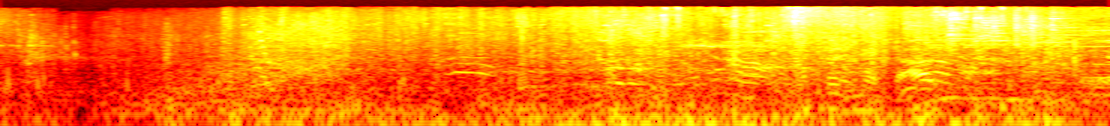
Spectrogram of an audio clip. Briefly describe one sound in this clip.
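Abilities burst and crackle loudly in a video game fight.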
